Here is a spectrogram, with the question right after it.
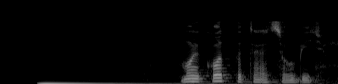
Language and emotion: Russian, neutral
